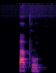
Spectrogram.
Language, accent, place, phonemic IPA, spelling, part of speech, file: French, France, Lyon, /pa.pu/, papou, adjective, LL-Q150 (fra)-papou.wav
- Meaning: Papuan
